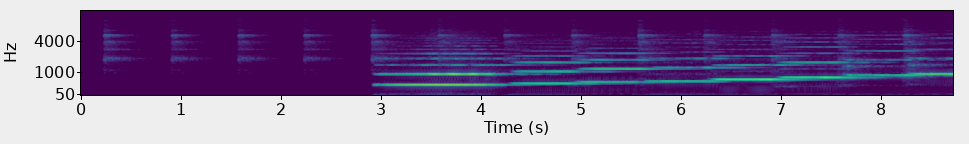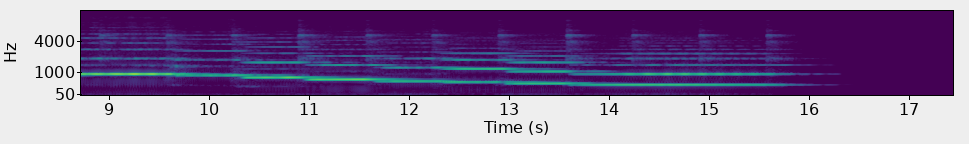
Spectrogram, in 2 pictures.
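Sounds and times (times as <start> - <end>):
flute playing a B flat major scale: 3.0 - 16.2.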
